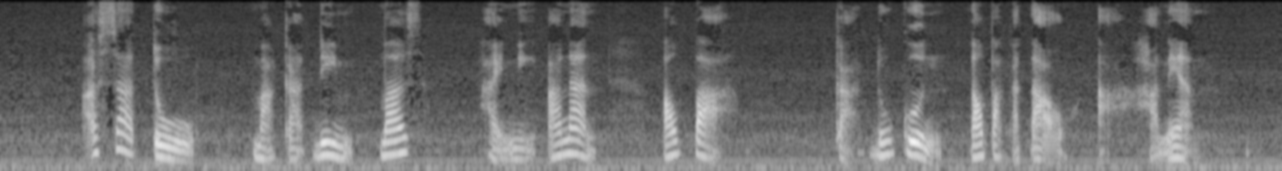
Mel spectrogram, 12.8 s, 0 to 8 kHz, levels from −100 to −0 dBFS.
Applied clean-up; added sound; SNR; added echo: none; none; none; none.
